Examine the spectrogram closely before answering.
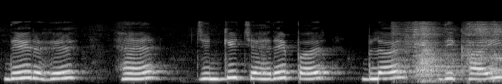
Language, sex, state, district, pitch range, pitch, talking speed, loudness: Hindi, female, Himachal Pradesh, Shimla, 255-290 Hz, 275 Hz, 95 wpm, -12 LUFS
